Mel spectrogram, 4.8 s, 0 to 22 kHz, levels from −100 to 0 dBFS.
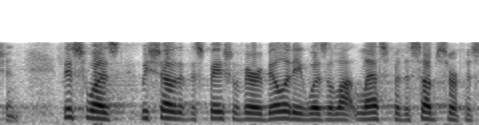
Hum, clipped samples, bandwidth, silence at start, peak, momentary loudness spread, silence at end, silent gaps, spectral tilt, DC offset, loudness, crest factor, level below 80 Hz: none; under 0.1%; 5.4 kHz; 0 s; 0 dBFS; 9 LU; 0 s; none; -4.5 dB/octave; under 0.1%; -13 LUFS; 12 dB; -56 dBFS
